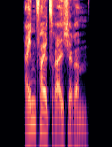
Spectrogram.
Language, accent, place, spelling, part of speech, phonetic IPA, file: German, Germany, Berlin, einfallsreicherem, adjective, [ˈaɪ̯nfalsˌʁaɪ̯çəʁəm], De-einfallsreicherem.ogg
- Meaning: strong dative masculine/neuter singular comparative degree of einfallsreich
